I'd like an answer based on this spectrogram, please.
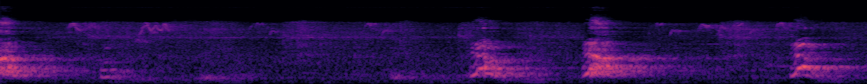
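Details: Golden Retriever in dog training, giving barks on command: quieter muffled sounds and faint talk early on, then three loud, abrupt barks in the second half, spaced roughly half a second to a second apart.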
